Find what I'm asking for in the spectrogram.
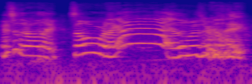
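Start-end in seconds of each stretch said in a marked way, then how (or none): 1.6-2.2 high mock shriek; high-pitched scream. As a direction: imitate a startled high scream. Girls react to the flashing.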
